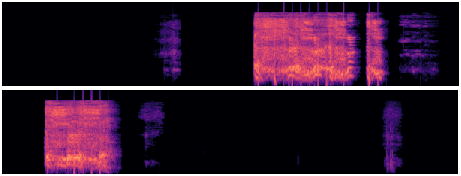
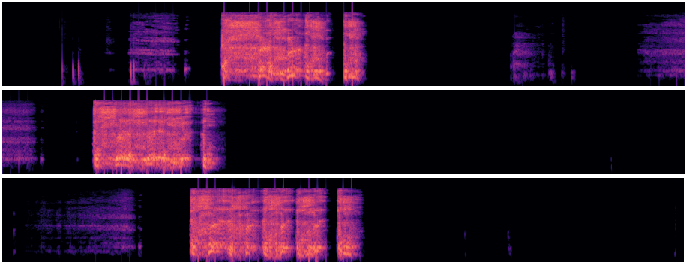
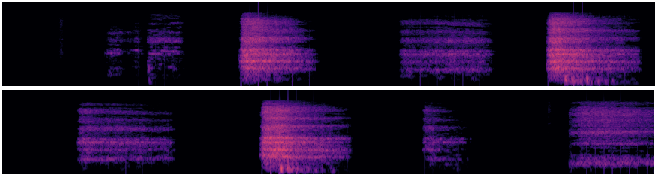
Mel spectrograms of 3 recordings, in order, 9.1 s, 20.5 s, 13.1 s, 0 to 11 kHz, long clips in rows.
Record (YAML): cough_length: 9.1 s
cough_amplitude: 32434
cough_signal_mean_std_ratio: 0.37
three_cough_length: 20.5 s
three_cough_amplitude: 32767
three_cough_signal_mean_std_ratio: 0.35
exhalation_length: 13.1 s
exhalation_amplitude: 6379
exhalation_signal_mean_std_ratio: 0.37
survey_phase: beta (2021-08-13 to 2022-03-07)
age: 45-64
gender: Male
wearing_mask: 'Yes'
symptom_cough_any: true
symptom_runny_or_blocked_nose: true
symptom_sore_throat: true
symptom_abdominal_pain: true
symptom_fatigue: true
symptom_fever_high_temperature: true
symptom_headache: true
symptom_onset: 4 days
smoker_status: Ex-smoker
respiratory_condition_asthma: false
respiratory_condition_other: false
recruitment_source: Test and Trace
submission_delay: 2 days
covid_test_result: Positive
covid_test_method: RT-qPCR
covid_ct_value: 21.0
covid_ct_gene: ORF1ab gene
covid_ct_mean: 21.9
covid_viral_load: 67000 copies/ml
covid_viral_load_category: Low viral load (10K-1M copies/ml)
